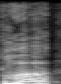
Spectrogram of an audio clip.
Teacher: is both voiced and aspirated you have a vibration and a puff of air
